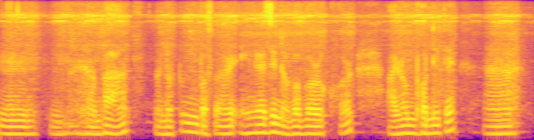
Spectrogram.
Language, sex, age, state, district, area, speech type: Assamese, male, 18-30, Assam, Charaideo, urban, spontaneous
